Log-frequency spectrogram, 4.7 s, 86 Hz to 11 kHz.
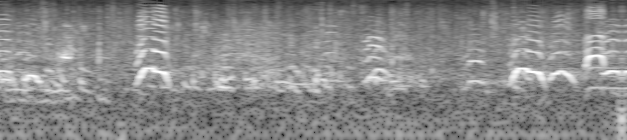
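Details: Tundra swans, a wintering flock in Azumino, Japan, 22 February 2013, leaving to feed in rice fields; loud, nasal, rising-then-falling honks in scattered bursts, with softer calls of other swans behind.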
